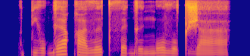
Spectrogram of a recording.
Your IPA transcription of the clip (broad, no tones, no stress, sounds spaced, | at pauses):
pʲ o ɡ ɛ ɪ̯ q a ð ɘ t θ ɛ ɡ ɘ ɪ̯ ŋ o ð o t ʒ a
